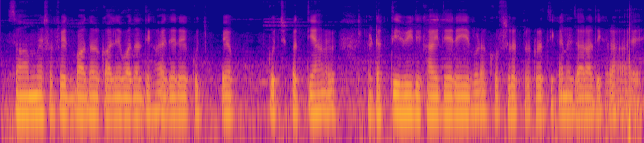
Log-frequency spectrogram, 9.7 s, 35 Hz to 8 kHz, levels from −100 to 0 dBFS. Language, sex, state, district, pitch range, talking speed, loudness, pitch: Hindi, male, Goa, North and South Goa, 100-110 Hz, 165 wpm, -29 LUFS, 105 Hz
